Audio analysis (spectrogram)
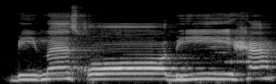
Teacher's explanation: بمصابیح، بی میں دیکھیے زیر کے بعد یا ساکن ہے، بی کو کھینچنا ہے، پھر ح کی آواز حلق سے نکالنی ہے۔ بمصابیح، پہلے صاد کو سٹریچ کر لیں پھر بی کو کر لیں۔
